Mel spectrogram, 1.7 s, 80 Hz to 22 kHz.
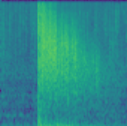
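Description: A single heavy las cannon shot fires in the video game Warhammer 40,000: Battles, an abrupt loud blast with a rumbling low boom that decays over about a second.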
